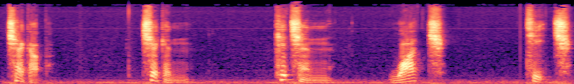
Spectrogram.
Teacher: let's put it together into one sound a crisp staccato treatment feel a sharp crisp percussive sensation between the tip of the tongue and the gum Ridge · place the tongue firmly on the upper gum Ridge for the T then crash through gently but sharply with the sh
